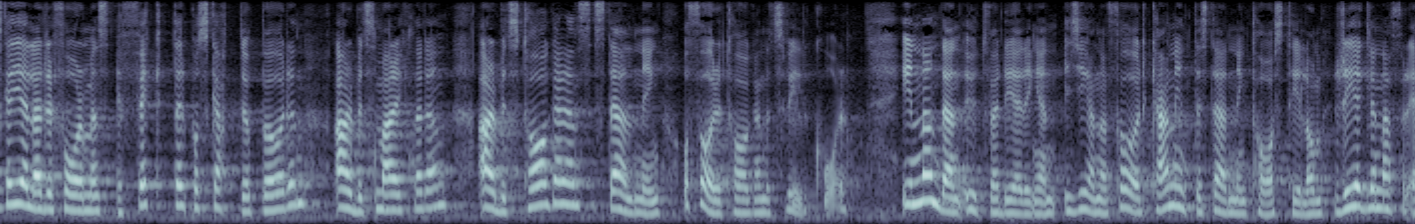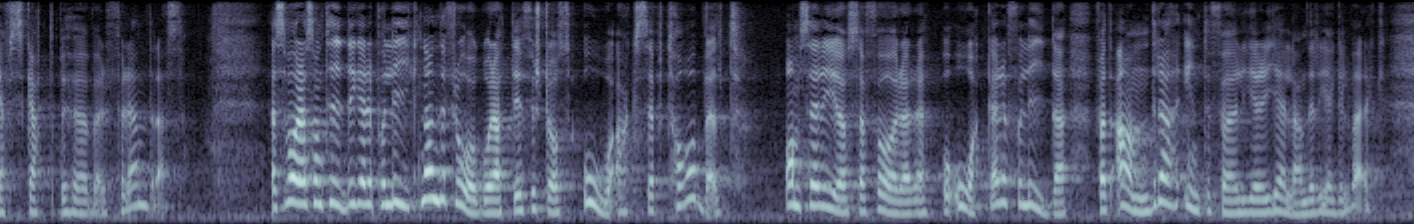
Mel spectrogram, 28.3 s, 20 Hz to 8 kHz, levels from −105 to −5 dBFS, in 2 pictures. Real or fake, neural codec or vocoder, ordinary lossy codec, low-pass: real; none; none; none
